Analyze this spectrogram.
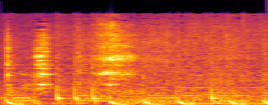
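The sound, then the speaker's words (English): A spatula scrapes and gathers cheesesteak meat and melted cheese across a griddle in several rhythmic strokes. The scraping is fairly faint, with a soft sizzle running beneath it. “And I have the wrong spatula. I need a long spatula, but we're gonna get most of it in there.”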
